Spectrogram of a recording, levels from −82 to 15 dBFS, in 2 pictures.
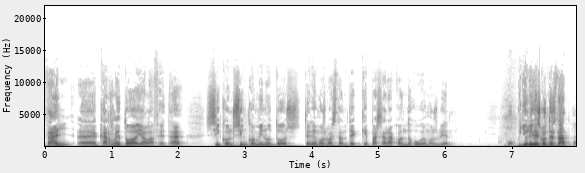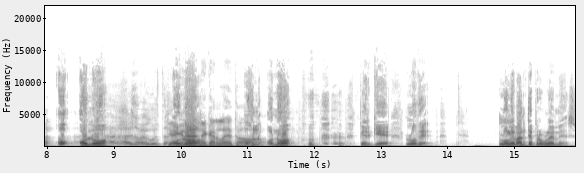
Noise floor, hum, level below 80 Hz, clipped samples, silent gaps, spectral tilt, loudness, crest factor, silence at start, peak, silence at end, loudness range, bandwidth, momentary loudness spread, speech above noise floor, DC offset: -64 dBFS; none; -54 dBFS; under 0.1%; none; -4.5 dB/octave; -27 LUFS; 20 dB; 0 s; -6 dBFS; 0 s; 9 LU; 14 kHz; 16 LU; 37 dB; under 0.1%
